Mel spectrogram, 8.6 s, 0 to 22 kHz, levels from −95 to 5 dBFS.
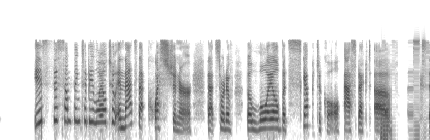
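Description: Concealed Bluetooth headset packet loss occurs at 0.82 s, just before "this something to be", at 3.12 s, after "that's that", and at 4.36 s. Lost packets between headset and phone were patched by repeating the best-matching recent waveform. The first two cover about 7.5 ms each, which fits one lost frame, and the third about 15 ms. The first two are nearly hidden, showing only as a faint seam in the waveform and a brief smear in the spectrogram.

From 7.62 s after "loyal but skeptical aspect" to the end, the speech becomes a rigid metallic buzz at 100 Hz. This is likely robotic sound from repeated short buffers: a 10 ms stretch is replayed while most of the real audio is skipped. The waveform shows identical 10 ms cycles, and the spectrogram shows an evenly spaced 100 Hz harmonic comb.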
